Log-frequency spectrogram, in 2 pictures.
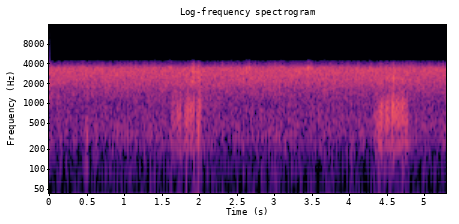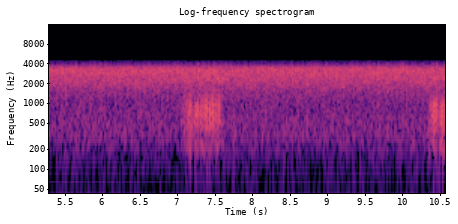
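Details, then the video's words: Hudson, a sleeping Boston Terrier puppy, snores in soft breathy rasps, one every few seconds, four in all, over a steady background hiss. "Hudson the Boston Snoring"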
